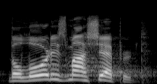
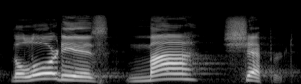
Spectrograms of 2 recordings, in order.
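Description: First: Said in the usual way. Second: Slow, with "my" drawn out and emphasised; weighty, deliberate emphasis on "my"; stress on MY. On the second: Shown as a demonstration. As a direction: set "my" apart and lean on it. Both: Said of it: "is the emphasis of the first verse".

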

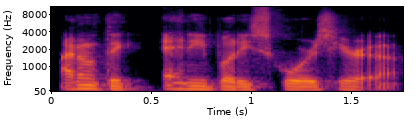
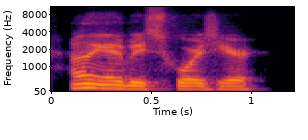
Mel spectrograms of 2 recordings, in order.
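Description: First: Put-on I don't think anybody scores here in a light British accent. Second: Said in the usual way. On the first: Podcaster closing his London pick, in a light British accent. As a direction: say it like a Londoner, half-hearted. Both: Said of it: "I'm gonna stop doing this".

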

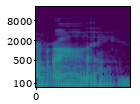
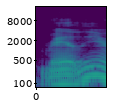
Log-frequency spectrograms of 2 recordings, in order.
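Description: First: Raleigh said as "RAH-lee"; first vowel of Raleigh as in "rah"; RAH-lee pronunciation. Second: Raleigh said as "RAY-lee"; first vowel of Raleigh as in "ray"; RAY-lee pronunciation. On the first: Co-host offering the other way to say the name, Raleigh as "RAH-lee". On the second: Co-host checking how to say the player's name, Raleigh as "RAY-lee". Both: Shown as a demonstration. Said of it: "Is it Raleigh or Raleigh?".

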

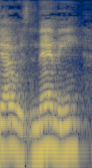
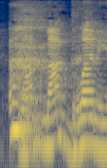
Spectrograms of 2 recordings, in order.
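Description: First: "Nenny" with an N where the Gl goes; grandma's Nenny. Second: Said in the usual way. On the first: Retold or imitated. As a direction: say "Nenny", the G and l swapped for N. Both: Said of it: "Couldn't say the letter G".

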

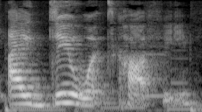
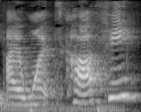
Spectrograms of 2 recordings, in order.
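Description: First: Slow phrase, weight on "do"; confirming "I do", falling away; emphatic DO. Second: Said in the usual way. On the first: Shown as a demonstration. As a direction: stress "do" to confirm. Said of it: "ele confirma". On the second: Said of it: "Deu pra sentir?".

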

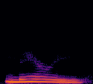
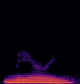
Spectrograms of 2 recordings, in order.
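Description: First: Gentle, quiet, full of mercy; compassionate. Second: Soft and low, full of love; tender name. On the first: Risen Jesus speaking Mary's name with compassion, quietly. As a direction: call her name with love and mercy. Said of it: "He said it full of compassion and love and mercy". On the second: Jesus tenderly calling Mary by name, soft and low. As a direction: say her name softly, like a gift. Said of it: "he said one simple word". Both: Acted.

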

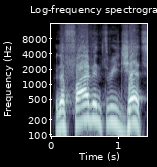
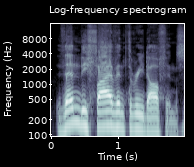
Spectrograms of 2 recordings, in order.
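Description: First: "the five and three Jets" slow, higher and louder, leaning on "Jets"; stress on Jets. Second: Said in the usual way. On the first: Shown as a demonstration. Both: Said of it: "I wanted to put the emphasis on the Jets".

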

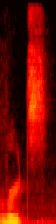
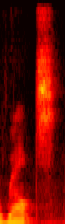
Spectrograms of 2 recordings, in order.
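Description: First: "routes" with an oo vowel, sounding like roots. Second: "routes" with an ow vowel, sounding like rowts; American-style routes. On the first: Co-host describing travel options, routes pronounced like roots. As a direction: say routes to rhyme with boots. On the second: Offering the American version, routes pronounced to rhyme with shouts. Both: Shown as a demonstration. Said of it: "as some Americans might say".

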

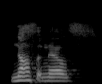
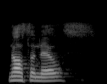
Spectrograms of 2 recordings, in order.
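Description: No difference in how they are said.

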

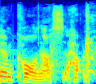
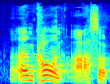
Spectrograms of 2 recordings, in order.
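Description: First: Said in the usual way. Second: Laughing through calling us out; chuckling as he says calling us out. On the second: Real, not acted. Pastor repeating his point to the church with a laugh.

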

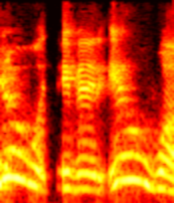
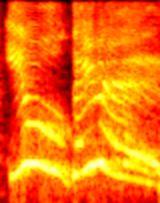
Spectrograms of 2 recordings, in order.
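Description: First: High, loud disgusted ew; Alexis impression. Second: High, loud, slow whiny ew David; Alexis impression. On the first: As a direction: echo the spoiled sister's whine. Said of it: "do impersonations of them". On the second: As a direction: drag out a spoiled sister's disgust. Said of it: "she's always like".

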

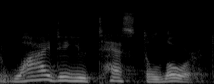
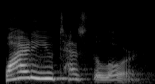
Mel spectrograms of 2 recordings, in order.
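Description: First: Quiet question. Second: Higher, pressing rebuke; emphatic question. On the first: Moses quietly rebuking the grumbling people, softly. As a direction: ask it gently, almost under breath. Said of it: "he says". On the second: Preacher repeating Moses's rebuke to the church, emphatically. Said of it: "preacher repeats with force". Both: Acted.

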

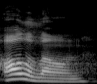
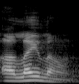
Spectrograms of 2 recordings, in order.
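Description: First: Said in the usual way. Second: "alone" turned into a-LAY-lone; stress on second syllable. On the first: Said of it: "sort of sounds like all alone". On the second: Shown as a demonstration. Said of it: "second accent is where you put the accent".

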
